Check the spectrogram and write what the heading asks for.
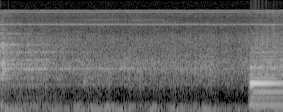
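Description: Instrumental keyboard music: a held chord fades away, then a new chord is struck just before the end.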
